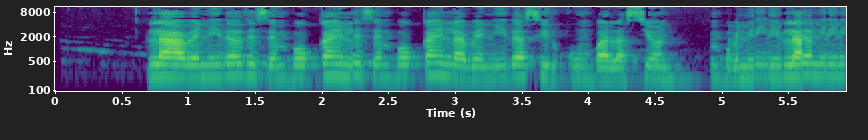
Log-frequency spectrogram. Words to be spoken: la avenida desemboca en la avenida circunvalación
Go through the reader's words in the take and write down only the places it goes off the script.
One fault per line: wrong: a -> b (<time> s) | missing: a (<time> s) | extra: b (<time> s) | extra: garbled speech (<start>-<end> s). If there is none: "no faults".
extra: desemboca en (2.2 s)
extra: garbled speech (4.9-5.9 s)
